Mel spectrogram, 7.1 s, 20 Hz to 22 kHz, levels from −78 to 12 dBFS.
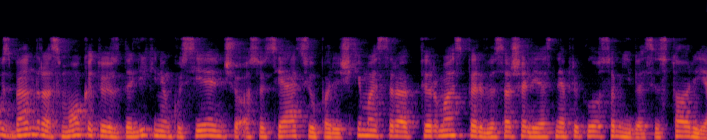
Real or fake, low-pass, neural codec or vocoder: real; 7.2 kHz; none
